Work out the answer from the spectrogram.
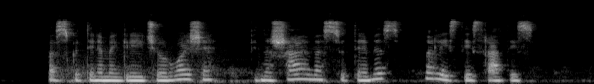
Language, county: Lithuanian, Tauragė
